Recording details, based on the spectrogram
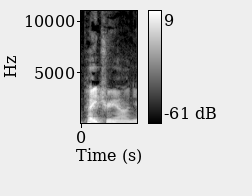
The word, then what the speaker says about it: Patreon: And so he said one thing he's doing, and he's hoping the fans will get with him on this, is correct me, if I'm saying this incorrectly, but Patreon? – Patreon, yeah.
